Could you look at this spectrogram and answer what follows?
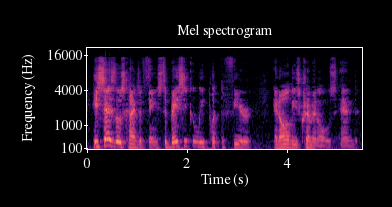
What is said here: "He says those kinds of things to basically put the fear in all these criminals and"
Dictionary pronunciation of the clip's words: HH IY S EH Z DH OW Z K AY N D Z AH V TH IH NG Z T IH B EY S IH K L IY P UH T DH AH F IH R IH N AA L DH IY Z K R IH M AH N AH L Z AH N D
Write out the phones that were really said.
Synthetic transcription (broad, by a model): HH IY S EH Z DH OW Z K AY N D Z AH V TH IH NG Z T IH B EY S IH K L IY P UH T DH AH F IH R IH N AA L DH IY Z K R IH M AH N L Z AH N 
